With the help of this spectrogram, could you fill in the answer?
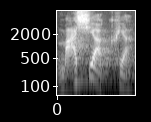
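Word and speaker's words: מָשִׁיחַ: 근데 거기서 파생된 기름 부음을 받은 자 크리스토스에 해당되는 히브리어는 마시아크야. 근데 이 마시아크가 우리 발음으로 메시아야.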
